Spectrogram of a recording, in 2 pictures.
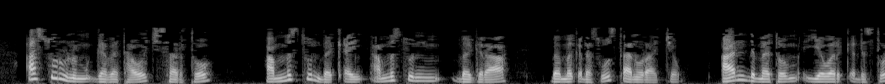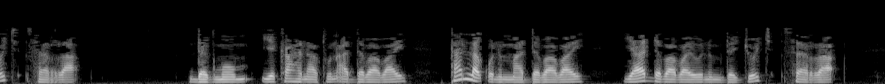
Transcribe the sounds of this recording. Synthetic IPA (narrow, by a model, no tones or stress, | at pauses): ʔasuɾunɨmɡəβət̪ʰawo̞t͡ʃːsəɾt̪ʰo̞ | ʔamːɨst̪ʰunbəkʼəɲːʔa̰mːɨst̪ʰunmbəɡɨɾa | bəməkʼd̪əswʊst̪ʼano̞ɾat͡ʃːɛw | ʔand̪mət̪ʰo̞mjɛwɔɾkʼd̪ɨst̪ʰo̞t͡ʃːsərːa | d̪əɡmo̞mjɛkʰaɦɨnat̪ʰunʔa̰d̪ːəβaβaj | t̪ʰalːakʼunɨmːad̪ːəβaβaj | jɛad̪ːəβaβajunɨmd̪əd͡ʒo̞t͡ʃːsərːa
